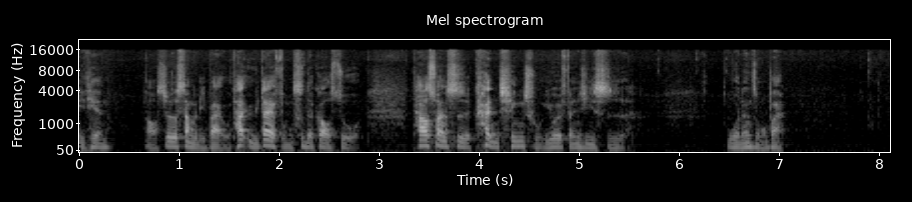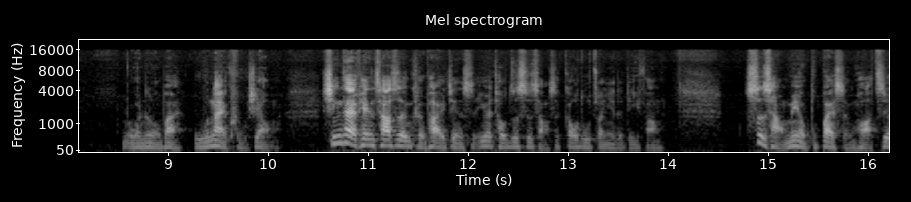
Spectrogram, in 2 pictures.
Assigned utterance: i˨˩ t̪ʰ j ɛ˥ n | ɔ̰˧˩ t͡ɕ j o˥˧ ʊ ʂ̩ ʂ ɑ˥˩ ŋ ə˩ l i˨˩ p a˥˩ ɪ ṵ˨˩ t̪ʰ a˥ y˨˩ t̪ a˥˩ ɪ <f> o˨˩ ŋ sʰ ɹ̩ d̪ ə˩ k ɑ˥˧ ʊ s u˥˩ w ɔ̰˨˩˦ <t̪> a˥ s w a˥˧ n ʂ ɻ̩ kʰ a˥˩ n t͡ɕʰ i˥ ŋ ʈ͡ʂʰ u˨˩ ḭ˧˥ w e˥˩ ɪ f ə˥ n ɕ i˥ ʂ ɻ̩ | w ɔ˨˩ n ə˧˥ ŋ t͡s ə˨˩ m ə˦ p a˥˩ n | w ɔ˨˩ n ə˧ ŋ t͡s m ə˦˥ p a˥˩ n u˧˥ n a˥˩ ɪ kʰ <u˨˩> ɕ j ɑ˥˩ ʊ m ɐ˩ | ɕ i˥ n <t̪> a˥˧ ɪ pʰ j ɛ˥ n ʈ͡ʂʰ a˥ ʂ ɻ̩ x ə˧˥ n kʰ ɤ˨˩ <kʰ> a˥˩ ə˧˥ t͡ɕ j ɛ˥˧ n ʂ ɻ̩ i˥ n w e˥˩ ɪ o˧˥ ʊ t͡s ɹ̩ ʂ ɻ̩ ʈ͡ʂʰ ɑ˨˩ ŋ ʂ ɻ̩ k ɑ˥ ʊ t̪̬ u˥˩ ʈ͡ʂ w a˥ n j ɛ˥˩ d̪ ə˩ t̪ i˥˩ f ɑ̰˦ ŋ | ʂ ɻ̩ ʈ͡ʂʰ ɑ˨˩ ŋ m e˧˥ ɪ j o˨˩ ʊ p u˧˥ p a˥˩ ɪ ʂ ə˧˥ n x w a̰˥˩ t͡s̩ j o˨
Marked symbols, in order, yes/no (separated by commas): yes, no, yes, no, no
